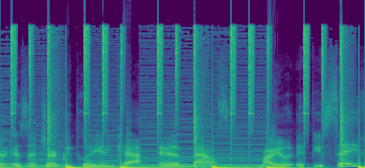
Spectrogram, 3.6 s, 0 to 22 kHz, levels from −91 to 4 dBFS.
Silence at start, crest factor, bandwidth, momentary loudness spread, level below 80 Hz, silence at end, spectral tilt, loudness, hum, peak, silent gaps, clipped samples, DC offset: 0 s; 12 dB; 20 kHz; 4 LU; -14 dBFS; 0 s; -5 dB/octave; -13 LUFS; none; 0 dBFS; none; 0.3%; 1%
